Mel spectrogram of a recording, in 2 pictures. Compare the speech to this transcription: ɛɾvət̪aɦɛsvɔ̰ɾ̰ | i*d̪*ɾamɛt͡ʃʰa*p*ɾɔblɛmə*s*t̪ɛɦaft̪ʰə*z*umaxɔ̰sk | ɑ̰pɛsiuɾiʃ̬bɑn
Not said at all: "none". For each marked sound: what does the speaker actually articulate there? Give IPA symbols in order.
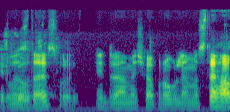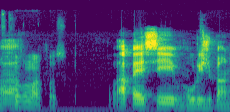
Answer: d̪, p, s, v

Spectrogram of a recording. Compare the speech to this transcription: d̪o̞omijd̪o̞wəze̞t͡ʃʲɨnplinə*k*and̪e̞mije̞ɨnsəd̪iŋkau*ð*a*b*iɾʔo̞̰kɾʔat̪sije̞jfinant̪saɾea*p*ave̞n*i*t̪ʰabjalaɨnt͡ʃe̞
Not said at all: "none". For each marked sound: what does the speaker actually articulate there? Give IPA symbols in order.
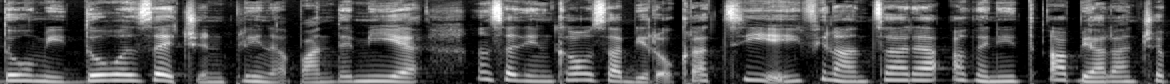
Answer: p, z, b, ʔ, i

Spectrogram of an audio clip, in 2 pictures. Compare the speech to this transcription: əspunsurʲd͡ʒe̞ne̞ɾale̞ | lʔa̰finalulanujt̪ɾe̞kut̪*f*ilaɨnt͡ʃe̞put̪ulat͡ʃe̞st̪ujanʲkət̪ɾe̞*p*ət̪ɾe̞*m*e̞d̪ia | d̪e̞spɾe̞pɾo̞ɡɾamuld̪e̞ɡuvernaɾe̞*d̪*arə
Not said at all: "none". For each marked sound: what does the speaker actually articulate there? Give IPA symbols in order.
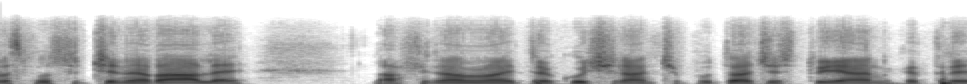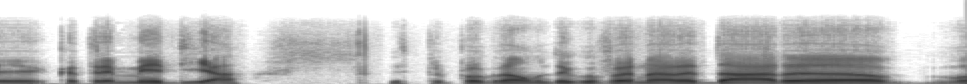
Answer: ʃ, k, m, d̪

